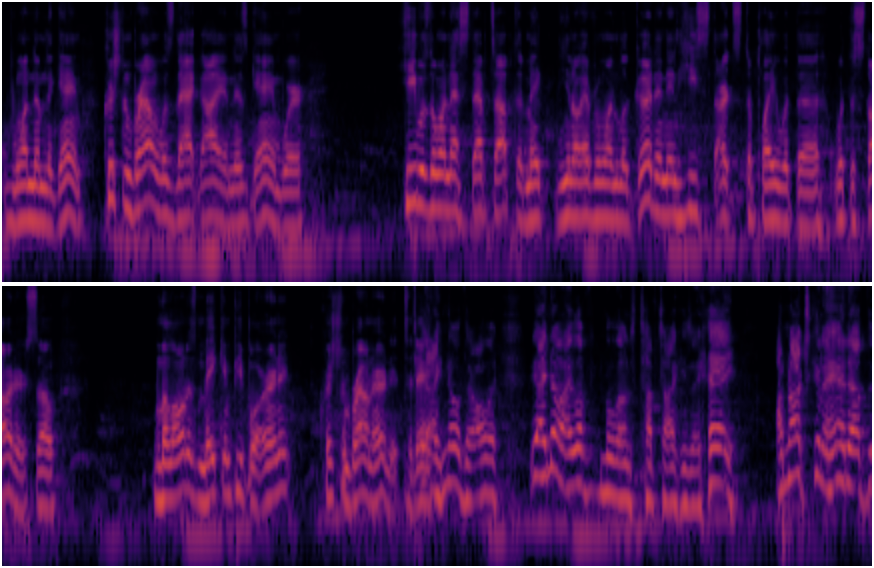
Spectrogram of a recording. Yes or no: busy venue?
yes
